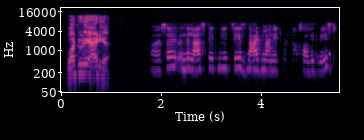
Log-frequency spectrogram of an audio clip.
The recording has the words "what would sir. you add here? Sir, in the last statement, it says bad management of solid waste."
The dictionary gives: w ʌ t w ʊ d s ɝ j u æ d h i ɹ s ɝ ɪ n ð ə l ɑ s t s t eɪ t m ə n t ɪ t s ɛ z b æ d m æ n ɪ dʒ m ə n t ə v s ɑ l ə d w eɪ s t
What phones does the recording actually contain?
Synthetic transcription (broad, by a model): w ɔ t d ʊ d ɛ æ d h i ɹ s ɝ ɪ n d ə l ɑ s t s t eɪ t m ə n ɪ t s ɛ z b æ d m æ n ɪ dʒ m ə n t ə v s ɑ l ə d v eɪ s t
